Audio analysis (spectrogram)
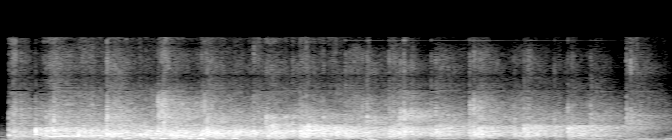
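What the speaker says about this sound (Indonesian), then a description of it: "Tepuk tangan dong." A studio audience applauds steadily, a dense patter of many hands clapping that holds for a few seconds before tapering off.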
